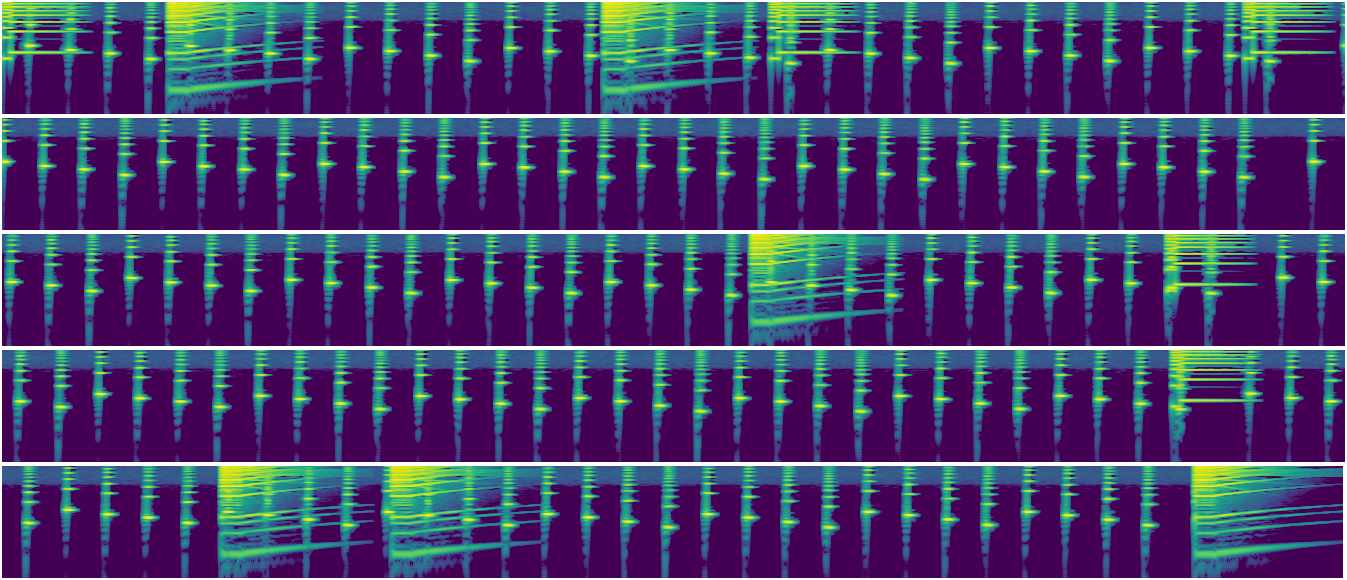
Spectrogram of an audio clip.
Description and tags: a Mario - style game with jumps, coin, and background music sounds.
